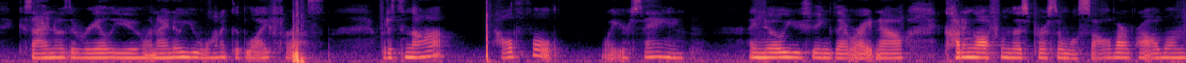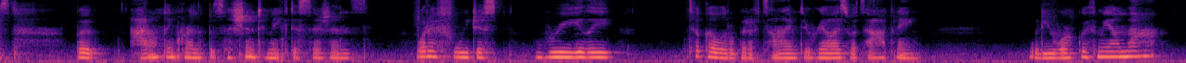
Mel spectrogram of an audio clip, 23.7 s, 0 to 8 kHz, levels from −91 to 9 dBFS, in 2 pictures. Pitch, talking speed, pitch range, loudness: 180 Hz, 180 wpm, 170-190 Hz, -27 LUFS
